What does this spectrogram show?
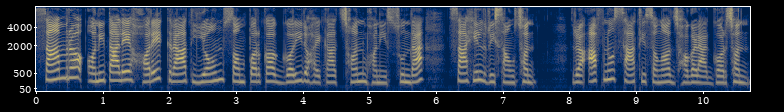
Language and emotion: Nepali, neutral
